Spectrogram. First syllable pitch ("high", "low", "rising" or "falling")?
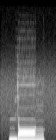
high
